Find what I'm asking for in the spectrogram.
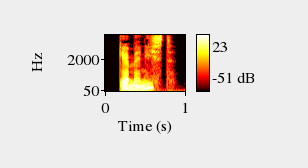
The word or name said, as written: germanist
